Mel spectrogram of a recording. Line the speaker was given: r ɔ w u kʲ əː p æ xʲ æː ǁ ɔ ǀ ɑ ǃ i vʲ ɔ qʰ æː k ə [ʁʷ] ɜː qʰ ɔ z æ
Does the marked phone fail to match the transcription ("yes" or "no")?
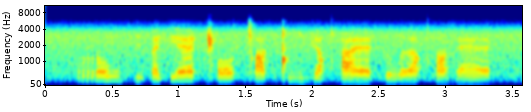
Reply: yes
